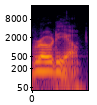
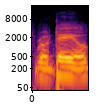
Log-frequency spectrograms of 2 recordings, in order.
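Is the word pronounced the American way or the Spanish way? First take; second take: American; Spanish. First: The word is said with an Americanized pronunciation. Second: The word is said with a Spanish pronunciation. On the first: "the more Americanized of rodeo" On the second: "the Spanish um, um, pronunciation"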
